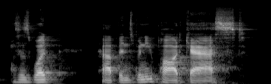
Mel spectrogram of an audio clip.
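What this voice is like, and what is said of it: Sick, strained voice. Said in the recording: “I apologize for my voice. I'm a little under the weather right now ... your voice does weird things”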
